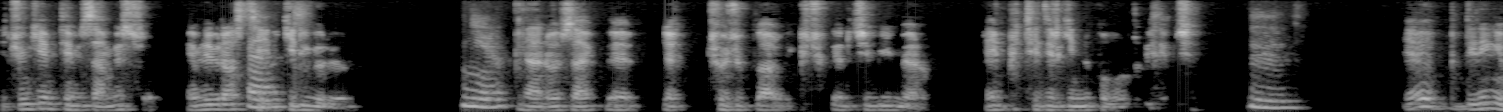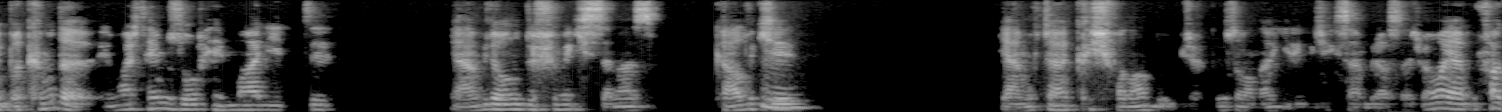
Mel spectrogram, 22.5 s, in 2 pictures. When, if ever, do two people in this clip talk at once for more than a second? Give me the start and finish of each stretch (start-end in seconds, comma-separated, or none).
none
